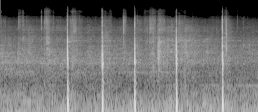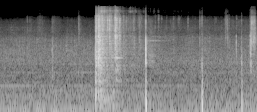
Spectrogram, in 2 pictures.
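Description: A Molten basketball dribbled five times on an asphalt court, each bounce a sharp slap. The free throw that follows strikes the hoop about seven seconds in with a brief rattling clatter, and the ball bounces on the court once about a second later.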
